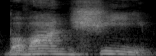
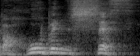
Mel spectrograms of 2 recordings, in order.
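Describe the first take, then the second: First: The name is said 'bo-van shee', ending 'shee'. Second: The name is read letter by letter, ending 'sith'. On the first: This is the genuine Gaelic pronunciation. The speaker calls it right. "the creature's name was actually pronounced" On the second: This is how a child unfamiliar with Gaelic would read it. The speaker calls it wrong. "this was how I would have pronounced it at the time"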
